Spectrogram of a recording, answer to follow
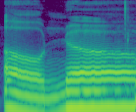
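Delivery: low, long drawn-out mock horror; dramatic dread. Reacting to the Deathlok reveal, mock dread. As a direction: stretch it out in hammed-up dismay.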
